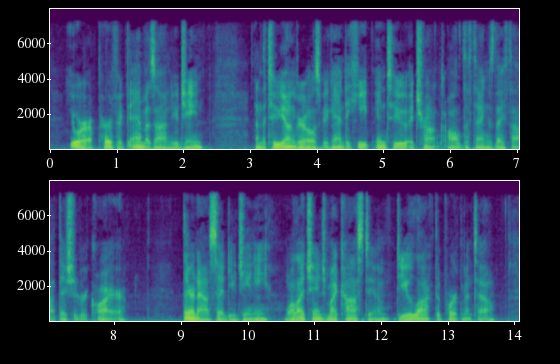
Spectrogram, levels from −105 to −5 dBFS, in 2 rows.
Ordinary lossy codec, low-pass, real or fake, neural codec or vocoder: MP3, 64 kbps; 7.2 kHz; fake; codec, 16 kHz, 8 kbps, FreqCodec, smaller model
